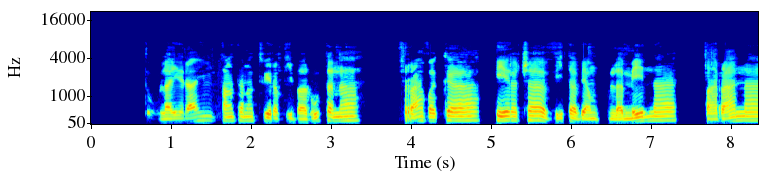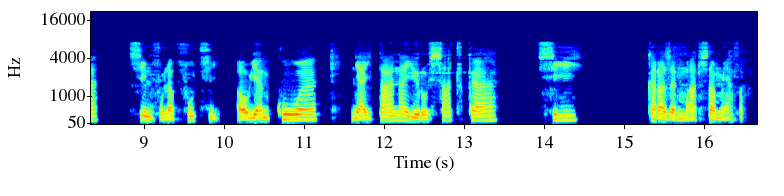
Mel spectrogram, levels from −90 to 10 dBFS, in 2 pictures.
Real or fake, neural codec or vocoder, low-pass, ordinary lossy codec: real; none; 7.2 kHz; MP3, 96 kbps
